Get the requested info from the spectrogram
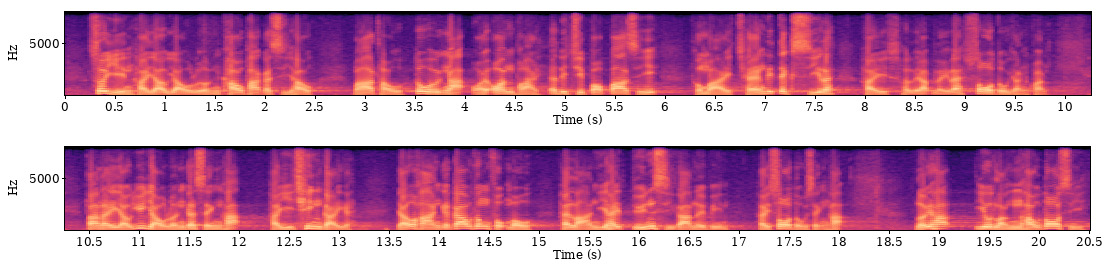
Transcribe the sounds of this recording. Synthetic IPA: sɵ˥ɥjiː˨˩nhɐ˨jːɐ˨˧wjɐ˨˩wlɵ˨˩nkʰa˧wpʰaː˧kːɛː˧siː˨˩ɦɐ˨w | maː˨˧t̪ʰɐ˨˩wt̪o˥whɵ˨˧jŋaː˧k̚ʔɔː˨jʔɔː˥npʰa̰ː˨˩jjɐ˥t̚t̪iː˥t͡siː˧t̚pɔː˧k̚paː˥siː˨˥t̪ʰʊ˨˩ŋmaː˨˩jt͡sʰɛː˨˥ŋt̪iː˥t̪ɪ˥k̚siː˨˥lɛ˥hɐ˨jjɐ˨p̚le˨˩jlɛː˥sɔː˥t̪o˨wjɐ̰˨˩nkʰɐ̰˨˩n | t̪aː˨nhɐ˨jːɐ˨˩wjyː˥jɐ˨˩wlɵ˨˩nkɛː˧sɪ˨˩ŋɦaː˧k̚ | hɐ˨jiː˨˧t͡sʰiː˥nkɐ˧jkɛ˧jɐ˨˧wɦaː˨nkɛː˧kaː˥wt̪ʰʊ˥ŋfʊ˨k̚mo˨whɐ˨jlaː˨˩njiː˨˧hɐ˨˥jt̪yː˨˥nsiː˨˩kaː˧nlɵ˨˧ɥpiː˨n | hɐ˨jsɔː˥t̪o˨wsɪ̰˨˩ŋɦa̰ː˧k̚ | lɵ˨˧ɥɦaː˧k̚jiː˧wlɐ˨˩ŋ˨ɦɐ˨wt̪ɔː˥siː˨˩

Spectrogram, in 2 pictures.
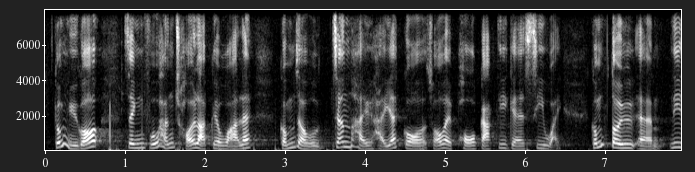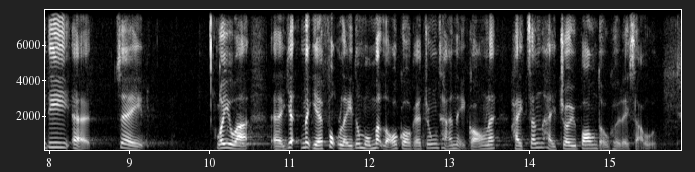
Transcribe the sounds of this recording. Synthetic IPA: kɐ˨˥mjyː˨˩kʷɔː˨˥t͡sɪ˧ŋfuː˨˥ɦɐ˨˥ŋt͡ʃʰɔː˨˥laː˨p̚kɛː˧waː˨˩lɛː˥ | kɐ˨˥mt͡sɐ˨wt͡sɐ˥nɦɐ˨jhɐ˨jːɐ˥t̚kɔː˧sɔː˨˥wɐ˨jpʰɔː˧kaː˧k̚t̪iː˥kɛː˧siː˥wɐ̰˨˩j | kɐ˨˥mt̪ɵ˧ɥʔɛ̰ː˨niː˥t̪iː˥ɛ̰ː˨ | t͡sɛː˥˩j | hɔː˨˥jiː˨˧waː˨˩ʔɛː˨˩jɐ˥t̚mɐ˥t̚jɛː˨˧fʊ˥k̚le˨jt̪o˥wmo˨˧wmɐ˥t̚lɔː˨˥kɔː˧kɛː˧t͡sʊ˥ŋt͡sʰaː˨˥nle˨˩jkɔ̰ː˨˥ŋlɛː˥hɐ˨jt͡sɐ˥nɦɐ˨jt͡ʃɵ˧ɥpɔː˥ŋt̪o̰˧wkʰɵ˨˧ɥt̪ḛ˨˩jsɐ̰˨˥w̰

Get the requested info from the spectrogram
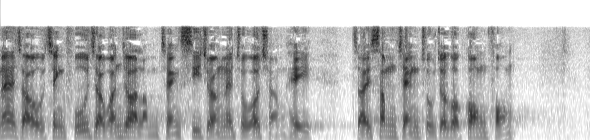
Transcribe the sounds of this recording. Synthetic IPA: nlɛː˥t͡sɐ˨wt͡sɪ˧ŋfuː˨˥t͡sɐ˨˩wɐ˨˥nt͡ʃɔ˨˥aː˧lɐ˨˩mt͡sɛː˨ŋsiː˥t͡ʃœː˨˥ŋlɛː˥t͡so˨wtɔː˨˥t͡ʃʰœ̰ː˨˩ŋɦe˧j | t͡sɐ˨whɐ˨jsɐ˥mt͡sɛː˨˥ŋt͡so˨wt͡sɔː˨˥kɔː˧kɔː˥ŋfɔː˨˥ŋ

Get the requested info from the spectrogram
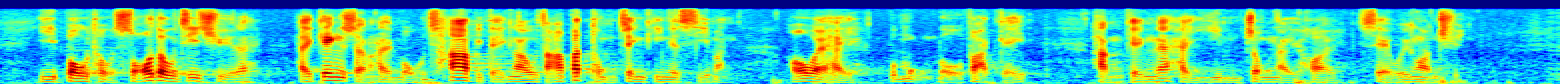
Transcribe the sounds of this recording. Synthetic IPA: jiː˨˩po˨˧wt̪ʰo˨˩wsɔː˨˥t̪o˧wt͡siː˥t͡ʃʰyː˨˧lɛː˥ | hɐ˨jkɪ˥ŋsœ̰ː˨˩ŋhɐ˨jmo˨˩wt͡sʰaː˥piː˨˩t̪e˨jŋɐ˧wt̪a̰ː˨˥pɐ˥t̪ʰːʊ˨˩ŋt͡sɪ˧ŋkiː˧nkɛː˧siː˨mɐ̰˨˩n | hɔː˨˥wɐ˨˩jɦɐ̰˨j | k̚mo˨˩wfa̰ː˧t̚ke˨˥j | hɐ˨˩ŋkɪ˧ŋlɛː˥hɐ˨jːiː˨˩mt͡sʊ˧ŋːɐ˨jhɔː˧jsɛː˨˧wuː˨˥jŋɔː˥nt͡ʃʰy̰ː˨˩n

